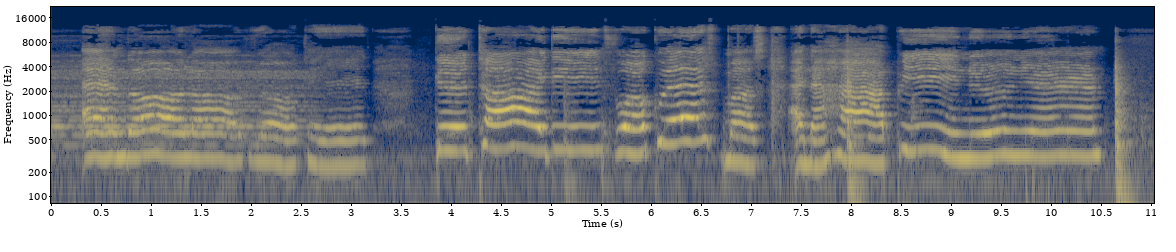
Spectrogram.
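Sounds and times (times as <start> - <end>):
girl singing into toy microphone: 0.2 - 10.6.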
